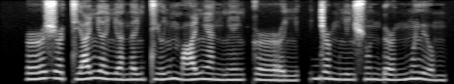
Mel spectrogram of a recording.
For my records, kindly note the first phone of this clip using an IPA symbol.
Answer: ə˞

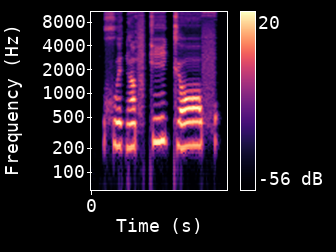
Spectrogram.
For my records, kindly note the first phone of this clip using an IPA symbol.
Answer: xʷ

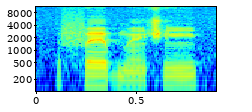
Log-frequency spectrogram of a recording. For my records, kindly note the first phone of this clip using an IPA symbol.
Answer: f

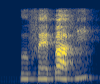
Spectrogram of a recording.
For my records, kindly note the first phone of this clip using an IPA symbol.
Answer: ʊ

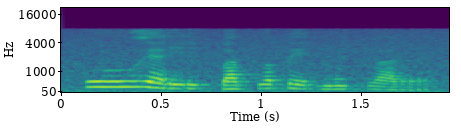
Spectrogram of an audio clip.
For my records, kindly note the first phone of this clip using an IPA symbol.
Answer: w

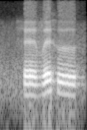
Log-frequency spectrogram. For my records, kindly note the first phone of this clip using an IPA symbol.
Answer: h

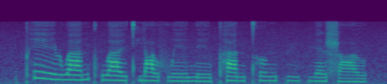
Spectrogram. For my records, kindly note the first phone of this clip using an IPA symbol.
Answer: pʰ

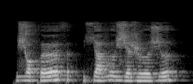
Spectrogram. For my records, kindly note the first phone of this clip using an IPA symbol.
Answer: ʑ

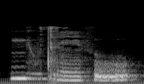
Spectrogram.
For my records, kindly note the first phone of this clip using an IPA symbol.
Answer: mʲ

